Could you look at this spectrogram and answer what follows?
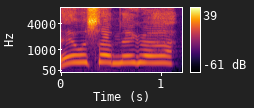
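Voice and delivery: very high, loud falsetto greeting voice; shrill mocking hello in falsetto; mock street greeting. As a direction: hail a buddy in a squeaky high voice. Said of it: "it's like the N-word".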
